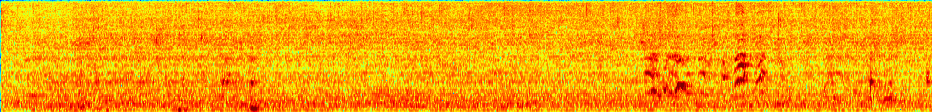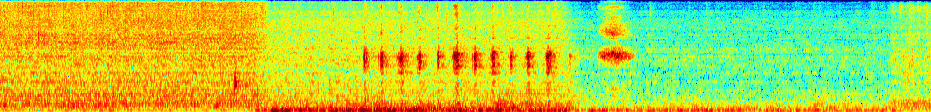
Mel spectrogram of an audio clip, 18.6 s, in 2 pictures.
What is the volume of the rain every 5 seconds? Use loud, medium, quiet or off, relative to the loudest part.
loud, loud, loud, quiet.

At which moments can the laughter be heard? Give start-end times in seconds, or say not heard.
0.3-2.7, 6.4-9.0, 12.9-15.7.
